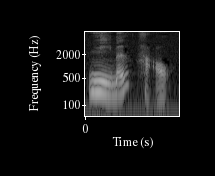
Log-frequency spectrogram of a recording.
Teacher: because we have mun separating ni and hao, they both go back to being third tone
